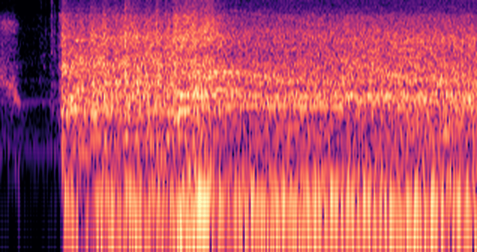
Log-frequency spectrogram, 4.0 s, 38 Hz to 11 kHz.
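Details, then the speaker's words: 2002 7.3 Powerstroke diesel, first start after engine install with intake open: brief crank, clean catch, settles to an even diesel idle clatter around 800, no misfire, barely smoking; smooth normal start. "smooth as butter"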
